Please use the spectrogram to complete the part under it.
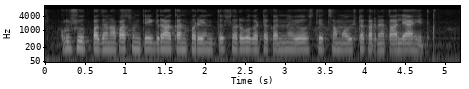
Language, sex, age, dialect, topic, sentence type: Marathi, male, 25-30, Standard Marathi, agriculture, statement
